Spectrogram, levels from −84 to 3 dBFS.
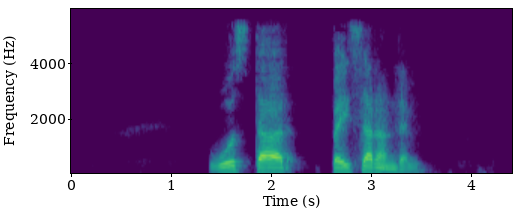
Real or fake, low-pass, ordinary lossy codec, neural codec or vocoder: fake; 5.4 kHz; AAC, 32 kbps; codec, 16 kHz, 0.5 kbps, X-Codec, WavLM features, trained on Multilingual LibriSpeech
